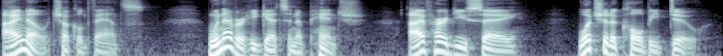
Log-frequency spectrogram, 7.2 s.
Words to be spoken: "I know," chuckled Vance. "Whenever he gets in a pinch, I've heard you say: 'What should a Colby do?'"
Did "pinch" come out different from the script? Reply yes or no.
no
